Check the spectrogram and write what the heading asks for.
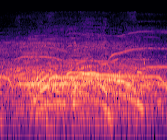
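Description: A crowd of a couple hundred people erupts in excited cheering at solar eclipse totality as they take off their eclipse glasses and look into the sky. Many overlapping whoops and rising, falling shouts are sustained loudly throughout, with some high-pitched voices squealing above the roar.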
